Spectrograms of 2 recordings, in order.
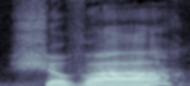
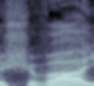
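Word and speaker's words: שווא: And this is a shava. I'll phonetically spell it. Sha. Va. And its pronunciation is eh.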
